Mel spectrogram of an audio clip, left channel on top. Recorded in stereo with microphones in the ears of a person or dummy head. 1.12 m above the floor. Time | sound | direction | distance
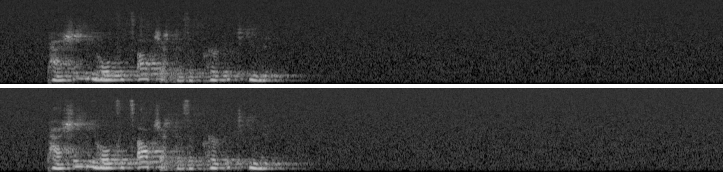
0.5 | a woman speaking | 35° right (ahead or behind) | 7 m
